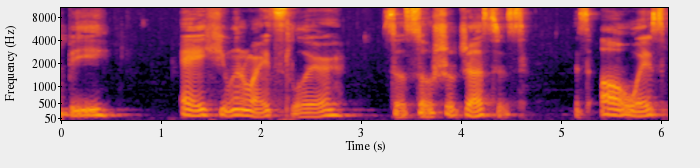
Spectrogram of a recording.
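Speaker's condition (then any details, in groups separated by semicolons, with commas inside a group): Multiple sclerosis; progressive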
